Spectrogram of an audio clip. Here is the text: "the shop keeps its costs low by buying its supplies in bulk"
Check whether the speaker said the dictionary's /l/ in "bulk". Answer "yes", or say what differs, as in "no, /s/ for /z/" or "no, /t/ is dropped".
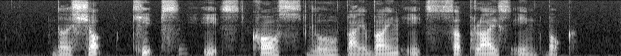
no, /l/ is dropped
